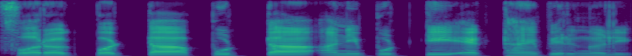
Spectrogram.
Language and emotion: Goan Konkani, neutral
